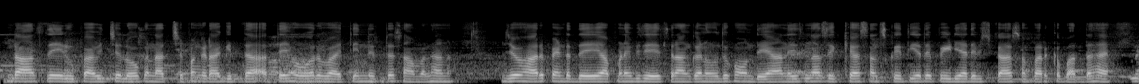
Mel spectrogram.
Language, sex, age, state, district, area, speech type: Punjabi, male, 45-60, Punjab, Barnala, rural, spontaneous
